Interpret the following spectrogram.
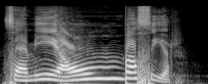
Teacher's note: هنلاقي ان التنوين هنا جه في كلمه والباء جالي في كلمه اخرى، يبقى هنا بعمل له اقلاب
